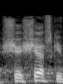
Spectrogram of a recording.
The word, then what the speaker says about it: Krzyzewski: You know, that's an interesting, and it's just fascinating, and it shows you how ignorant you can be, but the name is Krzyzewski. – Yeah. – Yeah, Krzyzewski.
